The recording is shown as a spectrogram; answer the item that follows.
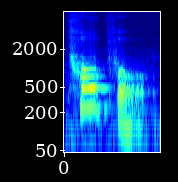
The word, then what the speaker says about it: pawpaw: Of course, leuches and mangoes and but there was a certain fruit called pawpo which is like a papaya and it's spelled p a w p a w and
